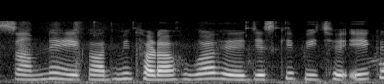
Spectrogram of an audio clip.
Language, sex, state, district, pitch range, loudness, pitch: Hindi, female, Himachal Pradesh, Shimla, 220-260 Hz, -17 LUFS, 230 Hz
